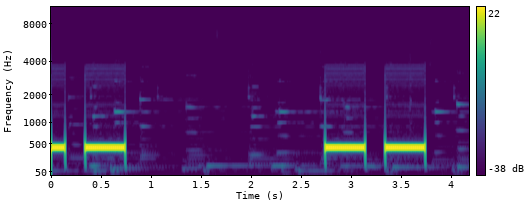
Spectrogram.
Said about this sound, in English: So we gave it a ring.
